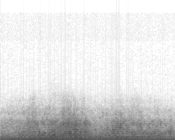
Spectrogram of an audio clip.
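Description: A propeller airplane drones steadily overhead above a wilderness lake, a loud, continuous engine hum with no voices.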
